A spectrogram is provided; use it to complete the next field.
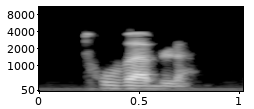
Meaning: findable; encountered (which can be found; which can occur)
- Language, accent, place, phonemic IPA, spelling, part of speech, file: French, France, Lyon, /tʁu.vabl/, trouvable, adjective, LL-Q150 (fra)-trouvable.wav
